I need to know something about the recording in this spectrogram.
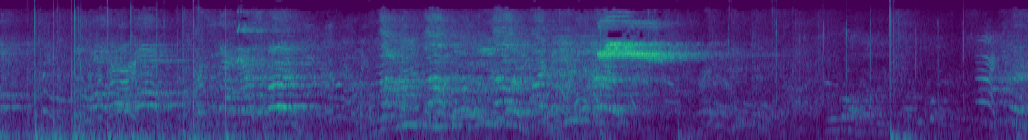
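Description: Basketball dribbled on a hardwood gym floor under overlapping shouts and chatter from players and onlookers, echoing in a large hall. A brief high squeal comes about six seconds in, and a sharp thud near the end.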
